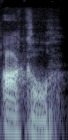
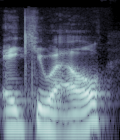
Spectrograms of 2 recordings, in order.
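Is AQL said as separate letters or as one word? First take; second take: one word; letters. First: It is pronounced together as a single word. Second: It is spelled out as three separate letters. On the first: The speaker calls it right. "It's pronounced AQL" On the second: The speaker calls it wrong. "I kept pronouncing it AQL as, like, three separate letters"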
